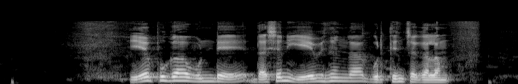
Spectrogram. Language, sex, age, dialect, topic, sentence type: Telugu, male, 25-30, Central/Coastal, agriculture, question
